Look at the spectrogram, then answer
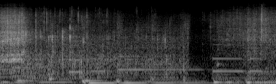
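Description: Vegan torrejas, Salvadoran French toast, fry in hot oil in a pan, a moderate hissing sizzle heard close up with a brief loud burst at the start and soft clatters and pan movements throughout.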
